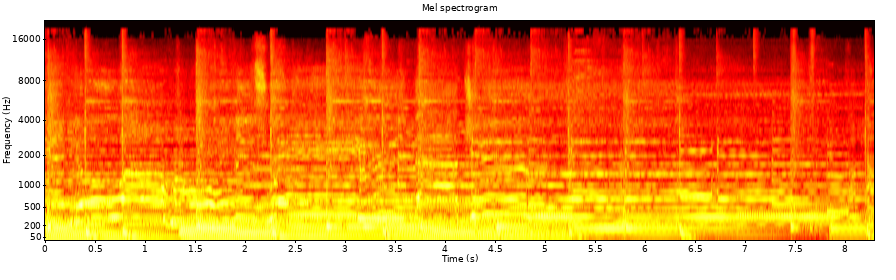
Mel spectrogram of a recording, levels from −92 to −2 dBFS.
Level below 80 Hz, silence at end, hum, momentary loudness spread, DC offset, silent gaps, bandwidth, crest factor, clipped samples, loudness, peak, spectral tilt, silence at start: -28 dBFS; 0 s; none; 6 LU; under 0.1%; none; 19 kHz; 14 dB; under 0.1%; -19 LUFS; -4 dBFS; -5 dB/octave; 0 s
